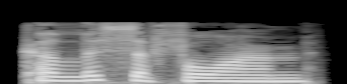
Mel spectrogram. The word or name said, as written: calyciform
